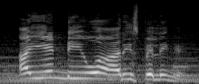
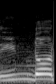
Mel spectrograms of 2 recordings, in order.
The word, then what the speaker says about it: Indore: Recently, another example: "The spelling of Indore is I.N.D.O.R.E. So I would pronounce it as Indoor…Indoor..." Then someone corrected me that it is not pronounced as indoor.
